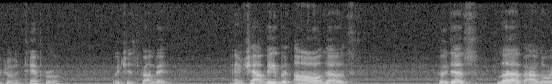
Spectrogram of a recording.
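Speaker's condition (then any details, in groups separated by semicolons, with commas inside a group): Parkinson's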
